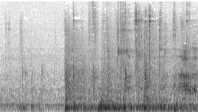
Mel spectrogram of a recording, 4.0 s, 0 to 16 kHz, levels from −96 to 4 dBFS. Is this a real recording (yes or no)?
no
